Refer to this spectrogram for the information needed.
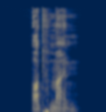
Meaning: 1. chairman 2. representative 3. head referee, official, judge
- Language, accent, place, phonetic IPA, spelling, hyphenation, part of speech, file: German, Germany, Berlin, [ˈɔpˌman], Obmann, Ob‧mann, noun, De-Obmann.ogg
